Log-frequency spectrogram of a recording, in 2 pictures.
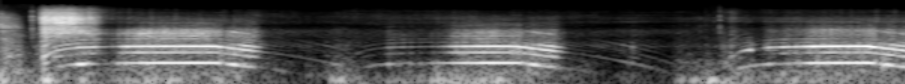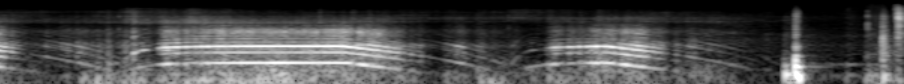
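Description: Small cordless electric screwdriver running in five short bursts, each winding up to a steady whine and winding back down, as it backs out the screws holding a laptop's heatsink. A single light click near the end.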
